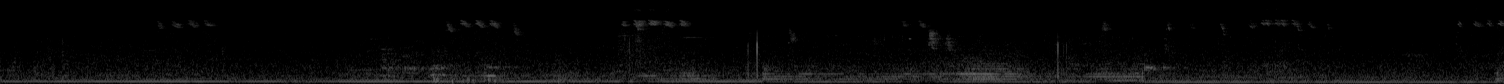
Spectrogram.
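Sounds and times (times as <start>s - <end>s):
low steady hum: 0.0s - 15.0s
faint small bird chirping: 1.6s - 2.3s, 4.4s - 5.3s, 6.2s - 7.1s, 7.9s - 9.6s, 11.0s - 13.4s, 14.0s - 15.0s.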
